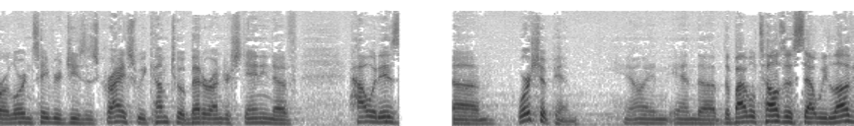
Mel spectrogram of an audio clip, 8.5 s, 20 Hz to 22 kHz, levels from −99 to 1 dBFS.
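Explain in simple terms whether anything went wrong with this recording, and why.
A stream reconnect happens from 3.99 to 4.54 s. The connection dropped, so the player went quiet for about half a second, then reconnected and started decoding again partway through the stream. Because the stream kept moving while the player was cut off, the sound doesn't pick up where it stopped. It resumes roughly half a second further on, so that stretch of the audio is simply missing.

MP3 compression damage runs through the whole clip, and heavy lossy encoding is the likely cause. To save space, the encoder discards the parts of the sound it judges least noticeable. Here it discarded too much: faint details flicker in and out from moment to moment. That gives the audio a watery, swirling quality, with metallic chirps on hissy sounds and blurred, softened attacks.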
